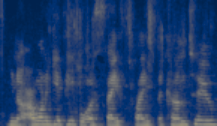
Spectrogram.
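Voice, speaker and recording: A woman with an American accent speaks at a moderate pace and medium pitch, her voice somewhat breathy. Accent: Southern accent, comes out harder when stoned. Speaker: livestream host. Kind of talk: casual chat. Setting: livestream.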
